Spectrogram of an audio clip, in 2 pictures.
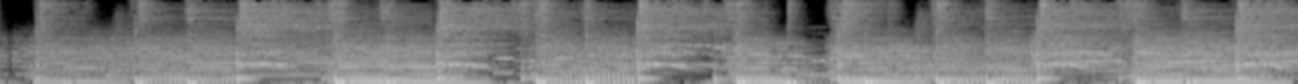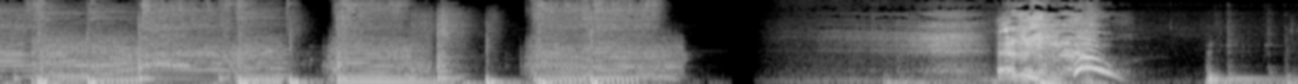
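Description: A single loud, sharp sneeze bursts out after a short quiet gap, following several seconds of upbeat music that abruptly stops.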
